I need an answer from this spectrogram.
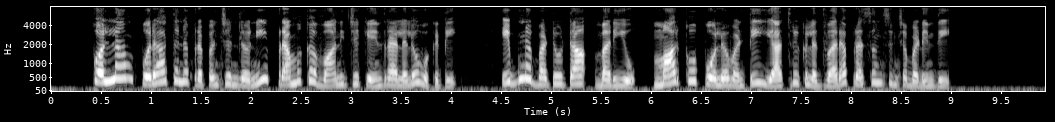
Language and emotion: Telugu, neutral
